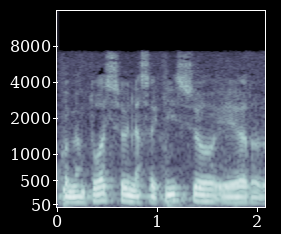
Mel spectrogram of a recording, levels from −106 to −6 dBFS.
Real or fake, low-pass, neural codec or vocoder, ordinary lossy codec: real; 7.2 kHz; none; MP3, 48 kbps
